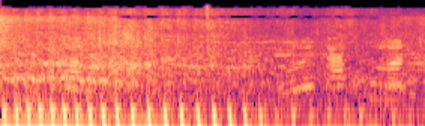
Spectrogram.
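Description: A motorcycle engine passes close by, a fast, even low throb that is loudest in the first second and fades away about a second and a half in.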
